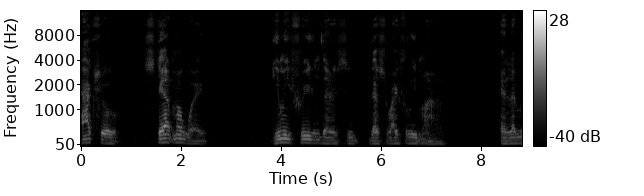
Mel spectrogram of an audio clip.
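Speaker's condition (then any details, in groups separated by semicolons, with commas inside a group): Slurred speech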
